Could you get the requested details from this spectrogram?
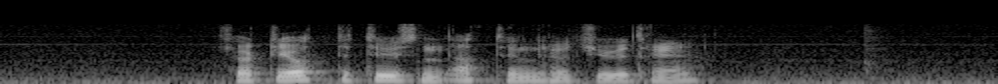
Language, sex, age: Norwegian, male, 29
